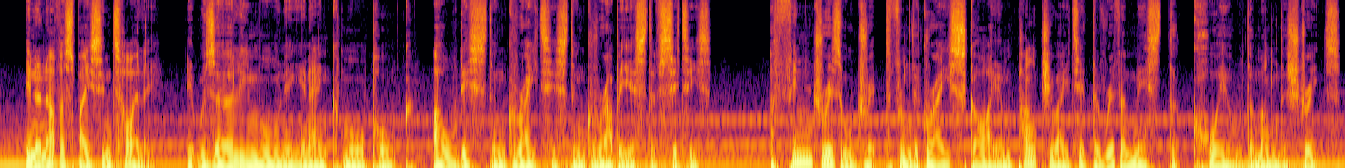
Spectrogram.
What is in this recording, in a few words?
Audiobook; regional accents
